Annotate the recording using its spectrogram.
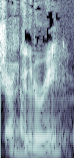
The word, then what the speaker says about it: charcuterie: It's charcuterie.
